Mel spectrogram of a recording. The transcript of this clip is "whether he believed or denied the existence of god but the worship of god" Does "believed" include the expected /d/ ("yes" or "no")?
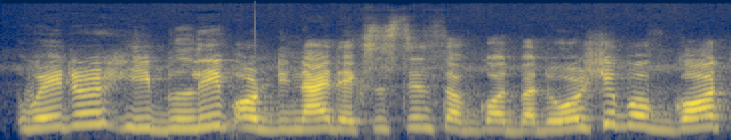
no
